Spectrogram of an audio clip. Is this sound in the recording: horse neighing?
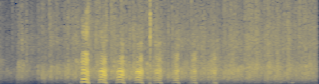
no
